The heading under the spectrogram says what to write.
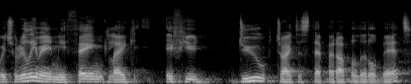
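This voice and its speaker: Speaking with a Dutch accent, a man talks at a moderate pace and medium pitch with ordinary pitch variation. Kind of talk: live panel conversation.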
